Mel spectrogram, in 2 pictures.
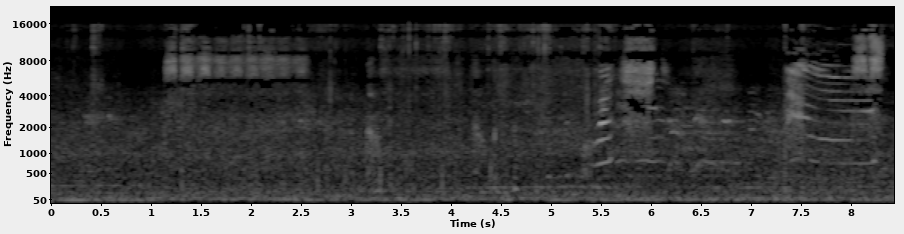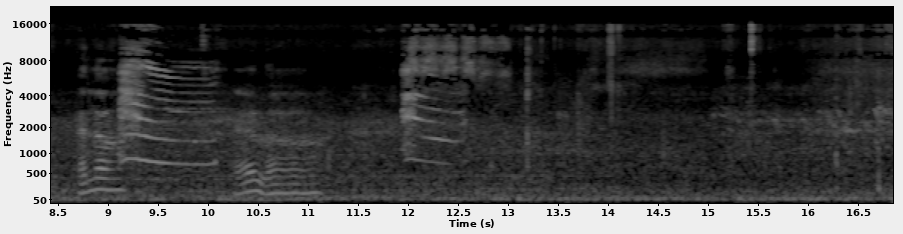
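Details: Stray cats in a park in Istanbul, including a tuxedo cat, gather around a volunteer who feeds them while she pets the tuxedo cat. Several harmonic meows, some rising and some falling, sound over a low urban rumble, with her soft voice in between.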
